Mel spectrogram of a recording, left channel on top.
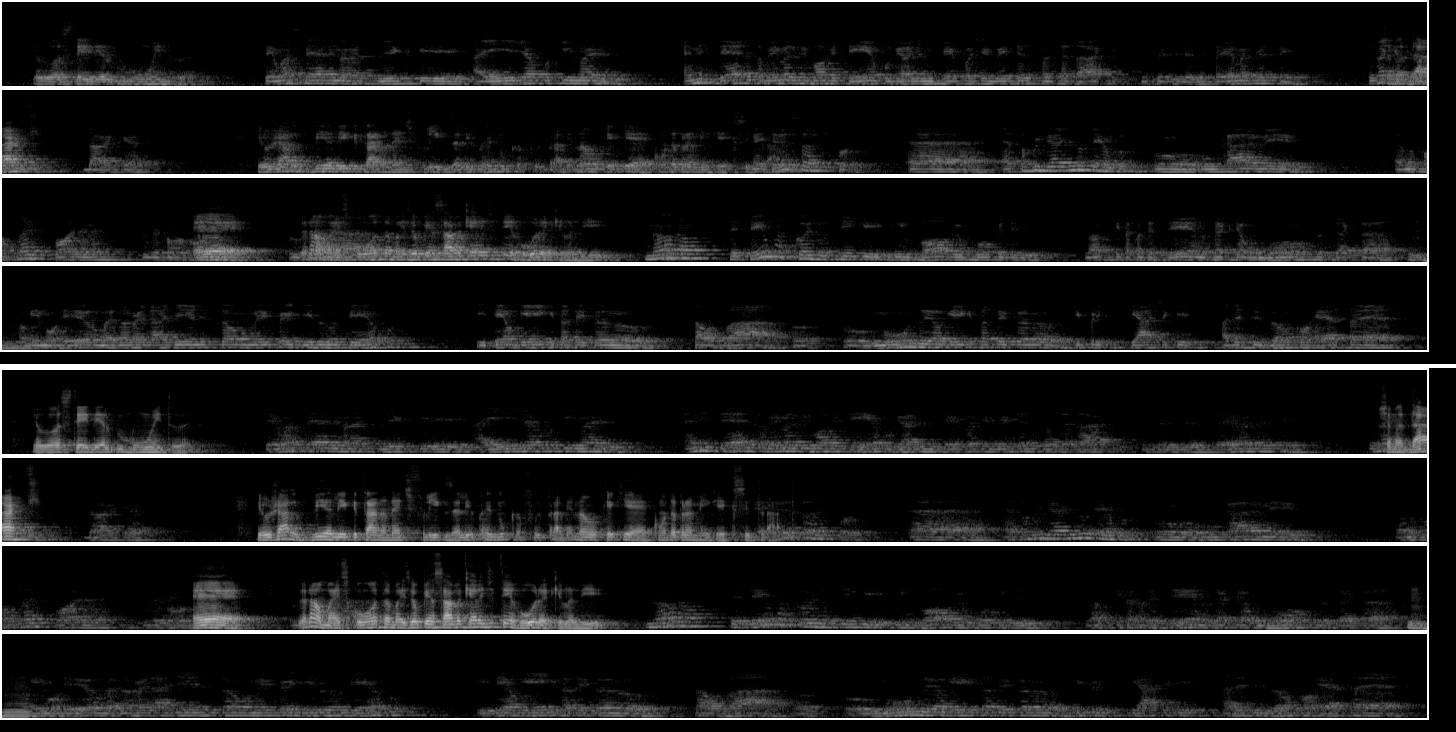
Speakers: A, on the right; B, on the left.
A: eu gostei dele muito, velho.
B: tem uma série na Netflix que aí já é um pouquinho mais É mistério também, mas envolve tempo, viagem no tempo. Eu achei bem interessante. É Dark. Não sei se você já viu. Isso aí é mais recente. Apesar
A: Chama
B: que esse
A: Dark.
B: outro filme, Dark, é.
A: Eu já vi ali que tá na Netflix ali, mas nunca fui pra ver, não. O que que é? Conta pra mim o que que se
B: É
A: trata.
B: interessante, pô. É, é sobre viagem no tempo. Um, um cara meio. Eu não posso dar spoiler, né? Deixa eu ver como eu conto
A: É.
B: aí. O
A: Não,
B: cara.
A: mas conta, mas eu pensava que era de terror aquilo ali.
B: Não, não. Te- Tem umas coisas assim que, que envolvem um pouco de. Nossa, o que tá acontecendo? Será que tem algum monstro? Será que tá.
A: Uhum.
B: Alguém morreu, mas na verdade eles estão meio perdidos no tempo e tem alguém que tá tentando salvar o, o mundo e alguém que tá tentando, que, prec- que acha que a decisão correta é,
